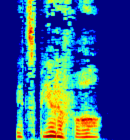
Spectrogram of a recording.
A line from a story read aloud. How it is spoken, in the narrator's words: she whispered, her hoarseness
